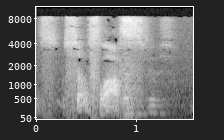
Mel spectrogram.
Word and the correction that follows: Wenceslas: Wenceslas, ignored the order and protected John Huss.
